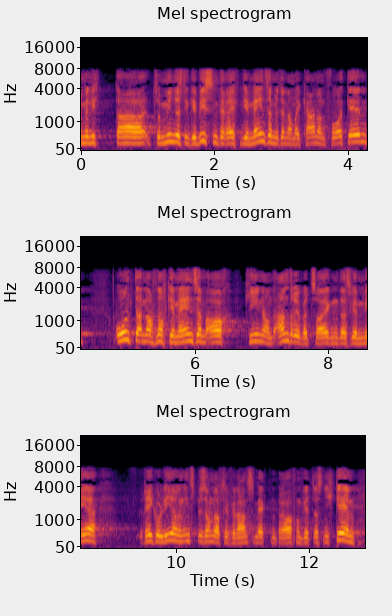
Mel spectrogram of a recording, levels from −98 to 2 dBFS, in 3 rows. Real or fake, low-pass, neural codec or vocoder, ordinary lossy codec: real; none; none; none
